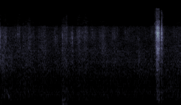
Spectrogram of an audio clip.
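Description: Near silence: faint room tone, with one soft tick a little under a second in.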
